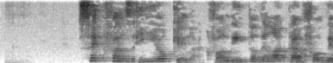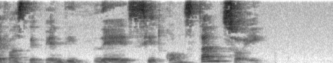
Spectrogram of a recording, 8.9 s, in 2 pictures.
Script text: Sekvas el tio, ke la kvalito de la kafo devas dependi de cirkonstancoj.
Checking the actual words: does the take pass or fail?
fail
